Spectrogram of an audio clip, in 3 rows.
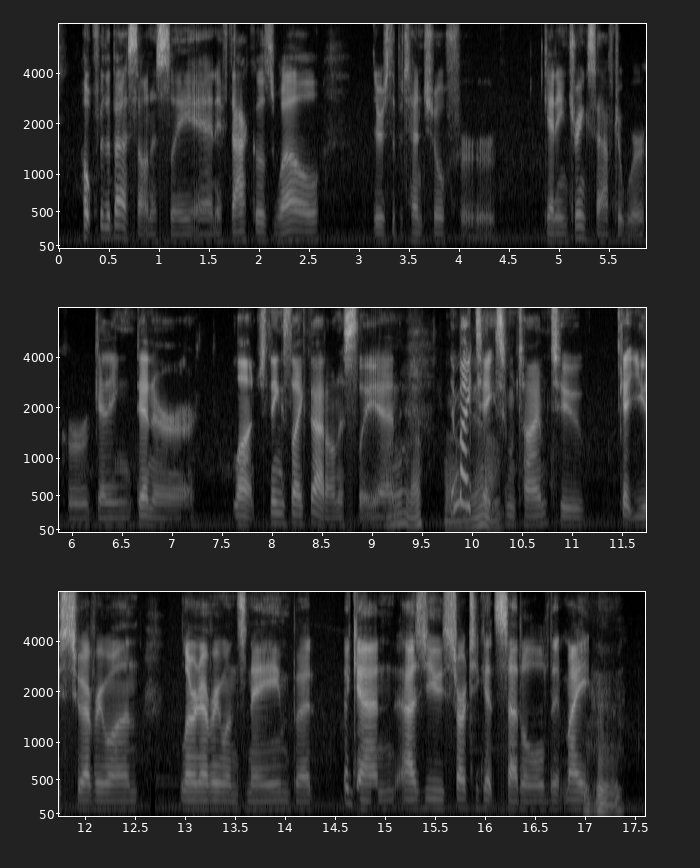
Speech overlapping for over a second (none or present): none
